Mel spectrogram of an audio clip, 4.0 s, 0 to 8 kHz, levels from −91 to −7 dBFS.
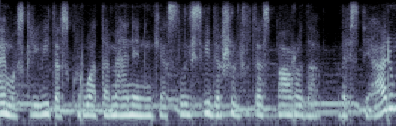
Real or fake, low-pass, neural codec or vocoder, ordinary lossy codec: fake; 7.2 kHz; vocoder, 44.1 kHz, 128 mel bands, Pupu-Vocoder; Opus, 16 kbps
